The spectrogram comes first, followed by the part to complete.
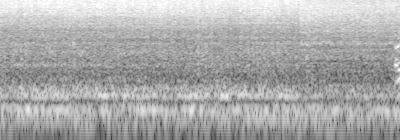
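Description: Blended sun-dried tomato sauce sizzling steadily in hot oil in a stainless pan.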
